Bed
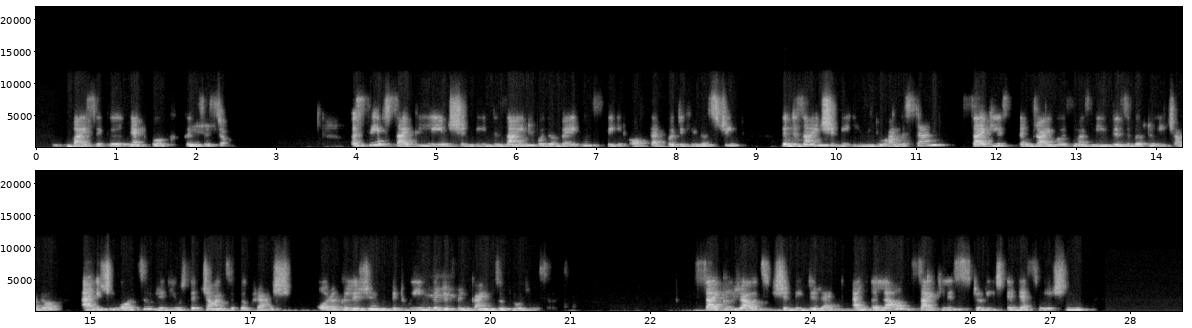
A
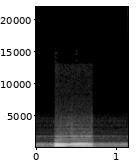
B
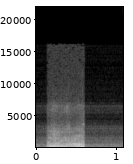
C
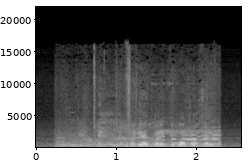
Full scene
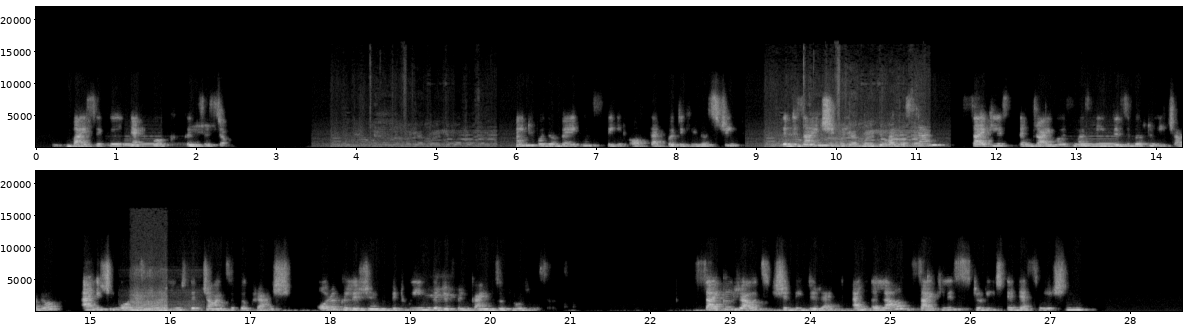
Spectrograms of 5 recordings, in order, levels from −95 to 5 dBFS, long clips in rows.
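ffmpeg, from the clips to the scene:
-filter_complex "[1:a]asplit=2[s0][s1];[3:a]asplit=2[s2][s3];[0:a]volume=0.355[s4];[s2]acompressor=threshold=0.0224:ratio=6:attack=3.2:release=140:knee=1:detection=peak[s5];[2:a]dynaudnorm=f=100:g=3:m=3.16[s6];[s4]asplit=2[s7][s8];[s7]atrim=end=3.454[s9];[s5]atrim=end=2.57,asetpts=PTS-STARTPTS,volume=0.188[s10];[s8]atrim=start=6.016[s11];[s0]atrim=end=1.15,asetpts=PTS-STARTPTS,volume=0.141,afade=t=in:d=0.004:c=hsin,afade=t=out:st=1.146:d=0.004:c=hsin,adelay=870[s12];[s3]atrim=end=2.57,asetpts=PTS-STARTPTS,volume=0.237,afade=t=in:d=0.004:c=hsin,afade=t=out:st=2.566:d=0.004:c=hsin,adelay=8870[s13];[s1]atrim=end=1.15,asetpts=PTS-STARTPTS,volume=0.237,afade=t=in:d=0.004:c=hsin,afade=t=out:st=1.146:d=0.004:c=hsin,adelay=12820[s14];[s6]atrim=end=1.09,asetpts=PTS-STARTPTS,volume=0.2,afade=t=in:d=0.004:c=hsin,afade=t=out:st=1.086:d=0.004:c=hsin,adelay=15360[s15];[s9][s10]acrossfade=d=0.004:c1=hsin:c2=hsin[s16];[s16][s11]acrossfade=d=0.004:c1=hsin:c2=hsin[s17];[s17][s12][s13][s14][s15]amix=inputs=5:normalize=0"

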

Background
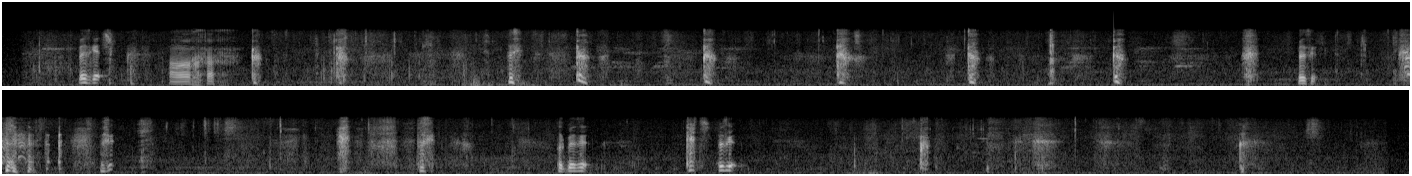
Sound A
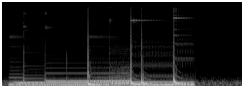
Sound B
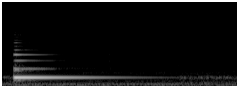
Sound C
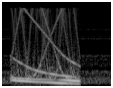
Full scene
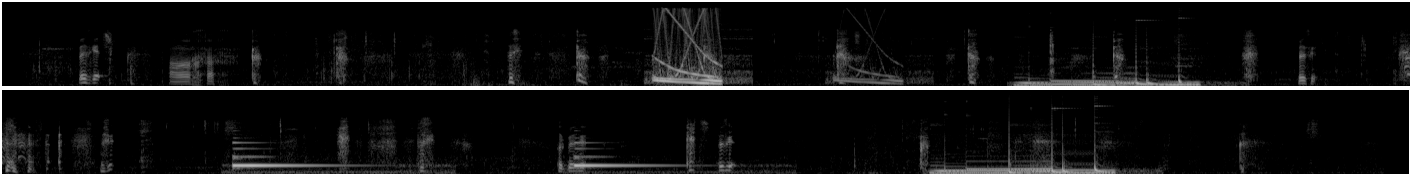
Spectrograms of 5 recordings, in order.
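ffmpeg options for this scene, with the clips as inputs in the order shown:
-filter_complex "[3:a]asplit=2[s0][s1];[1:a]asplit=2[s2][s3];[2:a]asplit=2[s4][s5];[0:a]volume=0.126[s6];[s1]acompressor=threshold=0.02:ratio=6:attack=3.2:release=140:knee=1:detection=peak[s7];[s2]asplit=2[s8][s9];[s9]adelay=2.7,afreqshift=-0.94[s10];[s8][s10]amix=inputs=2:normalize=1[s11];[s4]alimiter=limit=0.133:level=0:latency=1:release=71[s12];[s3]equalizer=f=71:w=1.5:g=-6.5[s13];[s0]atrim=end=1.09,asetpts=PTS-STARTPTS,volume=0.944,afade=t=in:d=0.004:c=hsin,afade=t=out:st=1.086:d=0.004:c=hsin,adelay=283122S[s14];[s7]atrim=end=1.09,asetpts=PTS-STARTPTS,volume=0.422,afade=t=in:d=0.004:c=hsin,afade=t=out:st=1.086:d=0.004:c=hsin,adelay=8230[s15];[s11]atrim=end=2.4,asetpts=PTS-STARTPTS,volume=0.447,afade=t=in:d=0.004:c=hsin,afade=t=out:st=2.396:d=0.004:c=hsin,adelay=10050[s16];[s12]atrim=end=2.35,asetpts=PTS-STARTPTS,volume=0.891,afade=t=in:d=0.004:c=hsin,afade=t=out:st=2.346:d=0.004:c=hsin,adelay=16270[s17];[s5]atrim=end=2.35,asetpts=PTS-STARTPTS,volume=0.531,afade=t=in:d=0.004:c=hsin,afade=t=out:st=2.346:d=0.004:c=hsin,adelay=19680[s18];[s13]atrim=end=2.4,asetpts=PTS-STARTPTS,volume=0.562,afade=t=in:d=0.004:c=hsin,afade=t=out:st=2.396:d=0.004:c=hsin,adelay=23290[s19];[s6][s14][s15][s16][s17][s18][s19]amix=inputs=7:normalize=0"

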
